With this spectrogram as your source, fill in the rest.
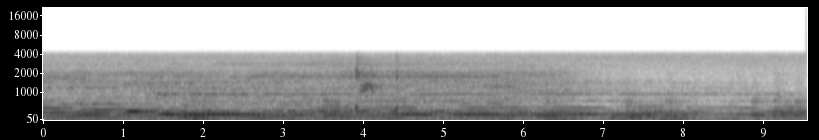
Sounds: Music, Timpani

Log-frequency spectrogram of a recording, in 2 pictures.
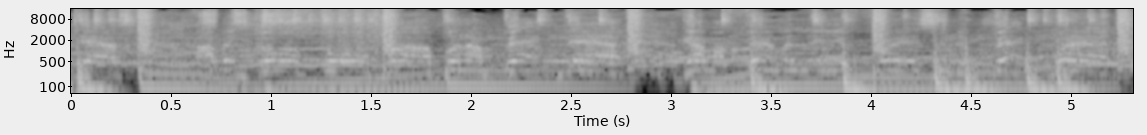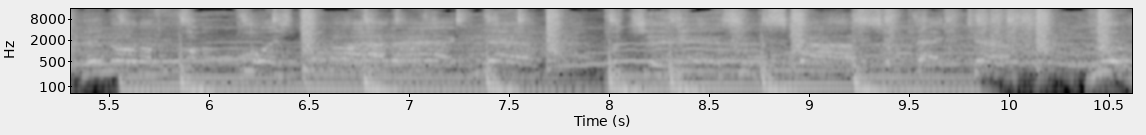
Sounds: Music, Funk

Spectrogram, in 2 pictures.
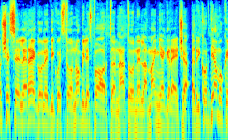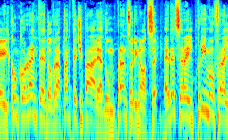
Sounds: Music, Speech

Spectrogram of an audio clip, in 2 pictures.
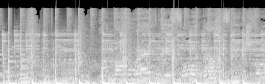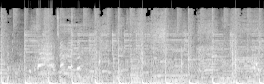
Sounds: Music

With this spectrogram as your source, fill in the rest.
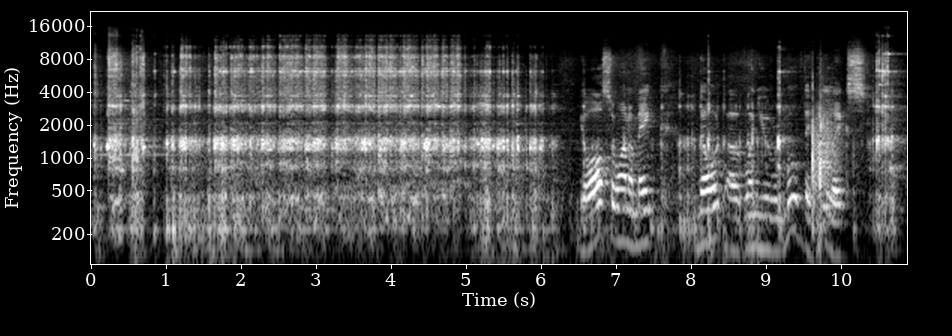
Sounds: Mechanisms, pawl, Gears

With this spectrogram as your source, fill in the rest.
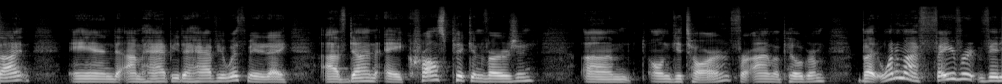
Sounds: Speech

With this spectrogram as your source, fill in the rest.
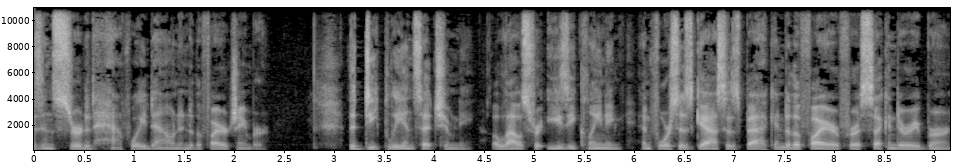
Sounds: Speech

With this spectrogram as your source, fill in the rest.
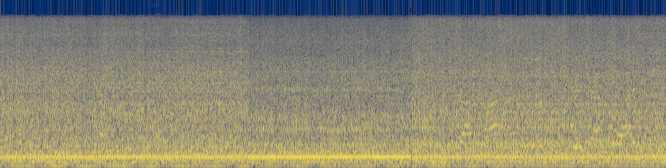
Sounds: Speech

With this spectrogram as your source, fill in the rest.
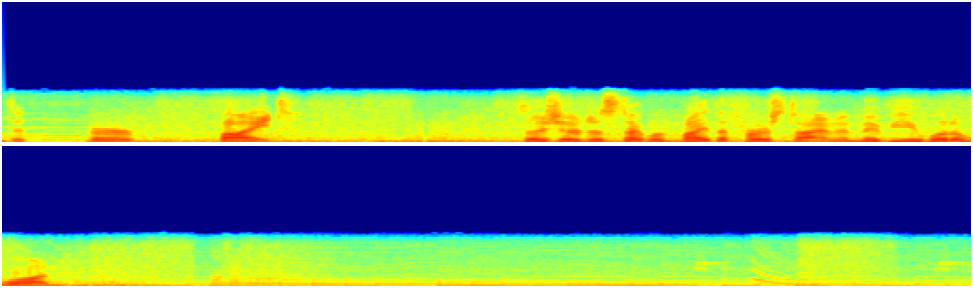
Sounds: Speech

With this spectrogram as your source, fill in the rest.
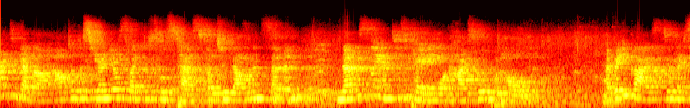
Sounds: Female speech, Speech, Narration

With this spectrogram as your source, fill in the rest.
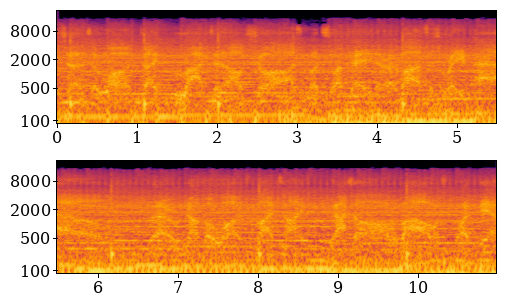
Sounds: Music

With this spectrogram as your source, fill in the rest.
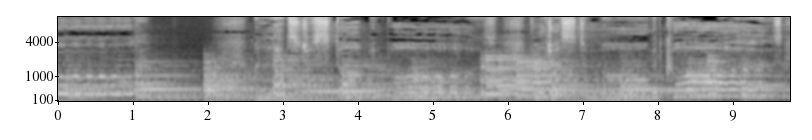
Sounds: Music

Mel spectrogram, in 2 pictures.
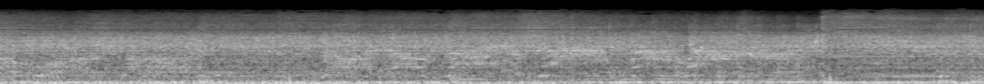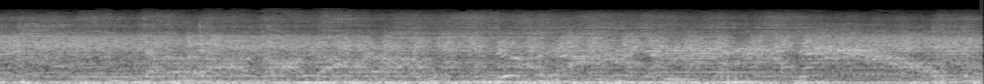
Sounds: Heavy metal, Singing, Music

